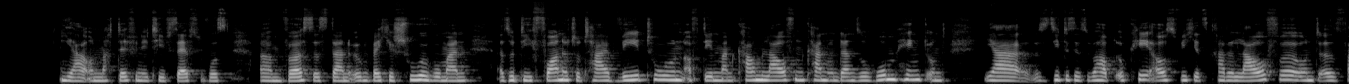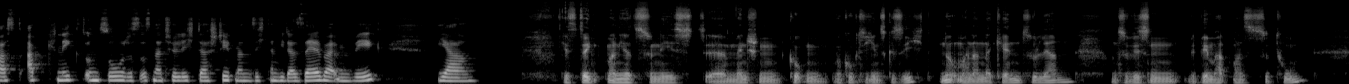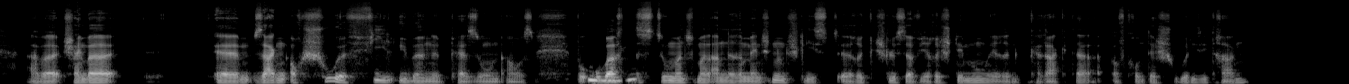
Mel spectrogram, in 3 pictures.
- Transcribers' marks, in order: none
- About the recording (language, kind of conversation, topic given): German, podcast, Gibt es ein Kleidungsstück, das dich sofort selbstsicher macht?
